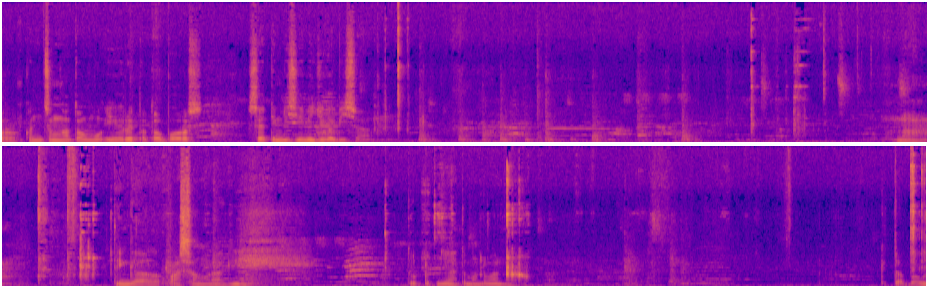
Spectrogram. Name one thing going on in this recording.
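Small metal parts click and tap as hands handle a carburetor.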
